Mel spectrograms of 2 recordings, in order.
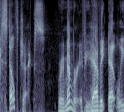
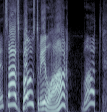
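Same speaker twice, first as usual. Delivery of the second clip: much higher puzzled guard; a baffled sentry, pitched up; guard fumbles with the stuck handle, much higher and puzzled; confused guard; 11 semitones higher than usual. Acted.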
